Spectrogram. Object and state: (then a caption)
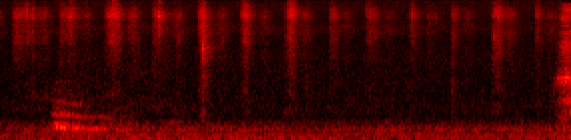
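Dry orchid potting medium. Light pressing on the top of a phalaenopsis orchid's moss-and-bark potting medium in its pot gives a soft, dry, crunchy crackling, with faint brittle ticks over a low background hum. The crackle means the medium is dry and it is time to water.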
